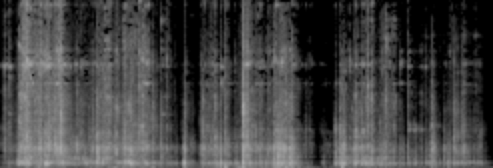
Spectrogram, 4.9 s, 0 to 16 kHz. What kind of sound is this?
Glass-Handling
Handling broken glass, recorded with Neumann TLM103
pieces, handling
